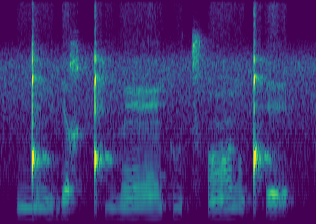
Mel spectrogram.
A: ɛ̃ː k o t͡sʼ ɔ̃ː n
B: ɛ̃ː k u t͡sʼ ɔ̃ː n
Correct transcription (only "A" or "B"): B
